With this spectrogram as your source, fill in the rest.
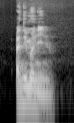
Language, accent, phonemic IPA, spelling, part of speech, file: French, France, /a.ne.mɔ.nin/, anémonine, noun, LL-Q150 (fra)-anémonine.wav
- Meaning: anemonin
